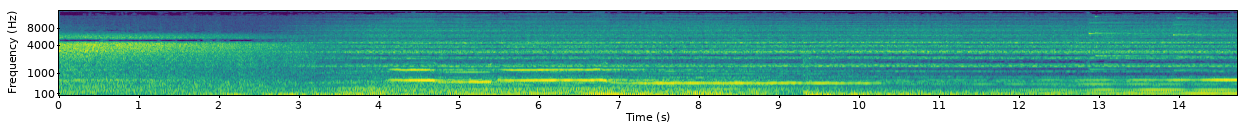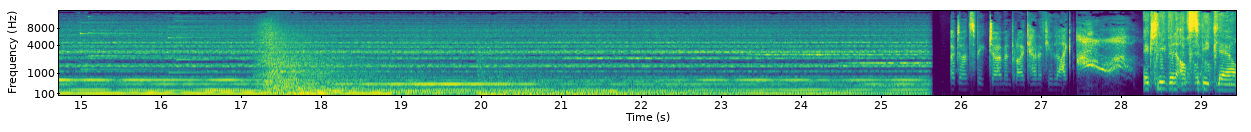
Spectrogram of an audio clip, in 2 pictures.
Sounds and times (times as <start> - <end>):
Scary music: 0.0 - 25.6
Speech: 25.9 - 29.4.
